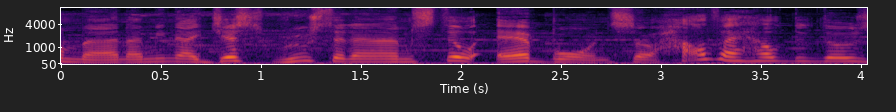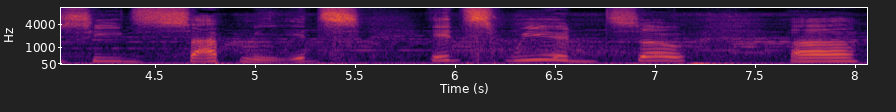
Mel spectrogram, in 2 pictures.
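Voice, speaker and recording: A young man commentating a video game battle, excitable and jokey, speaking to his audience as ladies and gentlemen. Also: a little high, rough recording. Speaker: gaming commentator. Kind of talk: Let's Play battle commentary. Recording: music playing behind the voice.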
